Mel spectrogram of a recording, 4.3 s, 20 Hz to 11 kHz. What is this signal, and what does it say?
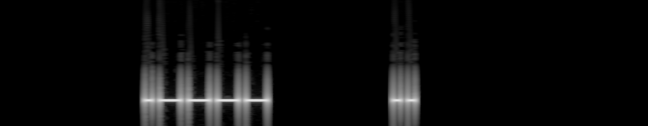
Morse code, heard as a keyed tone, about 25 wpm, 700 Hz. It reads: 1 I
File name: course / 25:10wpm / 092 Lesson 16d - Letter c - Two Characters 25wpm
